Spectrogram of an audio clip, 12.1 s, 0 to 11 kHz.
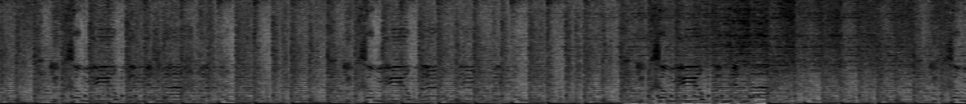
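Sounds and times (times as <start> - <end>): steady kick drum: 0.0 - 7.8, 9.6 - 12.0
electronic dance music: 0.0 - 12.0
heavy bass line: 0.0 - 12.0.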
